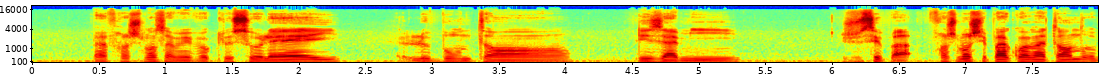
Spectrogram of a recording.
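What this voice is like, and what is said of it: Slight southern French Marseille accent. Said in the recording (French): “T'as un petit accent, tu viendrais pas du soleil, toi ? ... je suis marseillais”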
